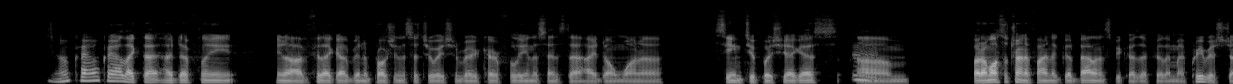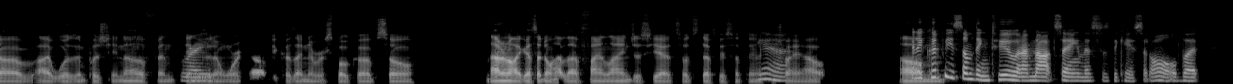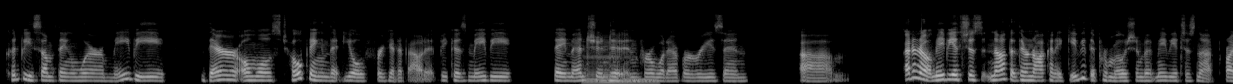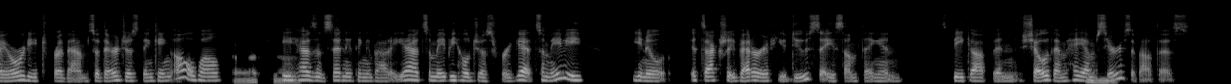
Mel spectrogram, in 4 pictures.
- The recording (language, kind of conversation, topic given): English, advice, How can I position myself for a promotion at my company?
- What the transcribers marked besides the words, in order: tapping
